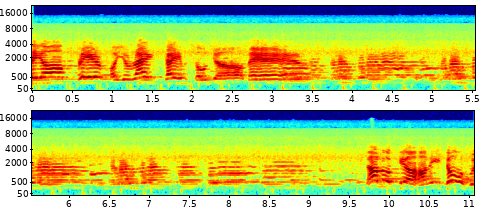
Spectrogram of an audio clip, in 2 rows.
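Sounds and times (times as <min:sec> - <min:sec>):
band playing ragtime: 0:00.0 - 0:11.0.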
